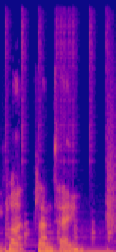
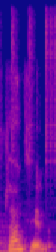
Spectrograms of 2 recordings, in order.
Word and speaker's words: plantain: It's plantain. It's quick, it's to the point. Plantain is like, it's like pain, lame. Like, it's got bad connotations.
